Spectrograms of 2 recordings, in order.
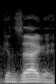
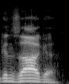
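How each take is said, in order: First: The middle syllable sounds like 'zag'. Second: The middle syllable sounds like 'zog'. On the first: The speaker calls it right. "It's Gonzaga. It's the Zags" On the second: The speaker calls it wrong. "it's not Gonzaga. You don't call them the Zogs"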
